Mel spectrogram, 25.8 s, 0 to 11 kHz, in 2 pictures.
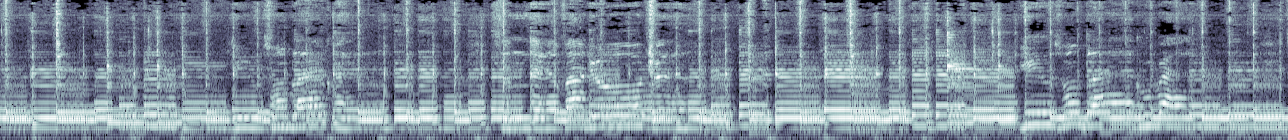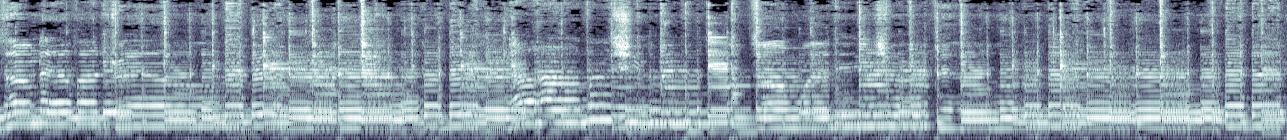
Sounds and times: Acoustic guitar: 0.0 - 25.7
Strum: 0.0 - 25.7.

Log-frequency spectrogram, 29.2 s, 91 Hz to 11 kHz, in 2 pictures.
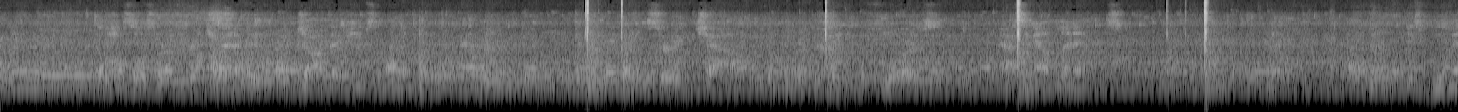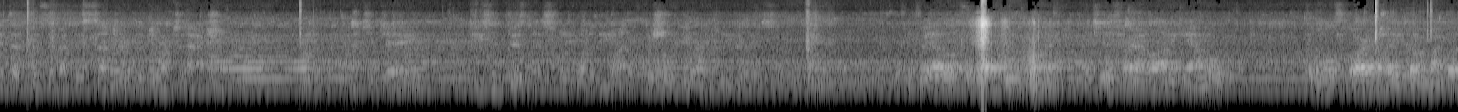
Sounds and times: Speech: 0.9 - 11.3, 12.4 - 22.8, 23.5 - 26.9, 27.6 - 29.1.

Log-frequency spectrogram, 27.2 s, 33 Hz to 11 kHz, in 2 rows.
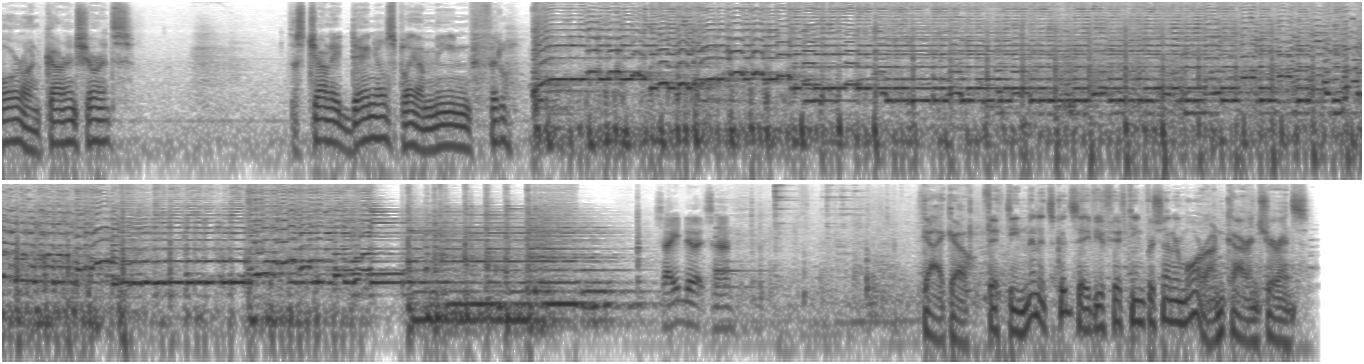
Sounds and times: Speech: 0.0 - 1.4, 2.9 - 5.2, 22.8 - 26.8
Violin, fiddle: 5.3 - 17.8.

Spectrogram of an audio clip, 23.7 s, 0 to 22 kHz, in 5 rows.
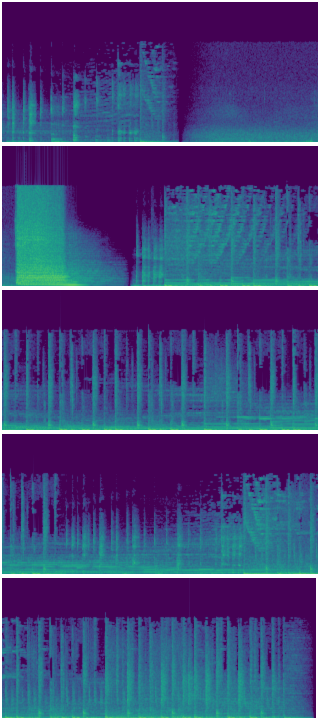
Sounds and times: Music: 0.0 - 2.7, 6.7 - 23.6.

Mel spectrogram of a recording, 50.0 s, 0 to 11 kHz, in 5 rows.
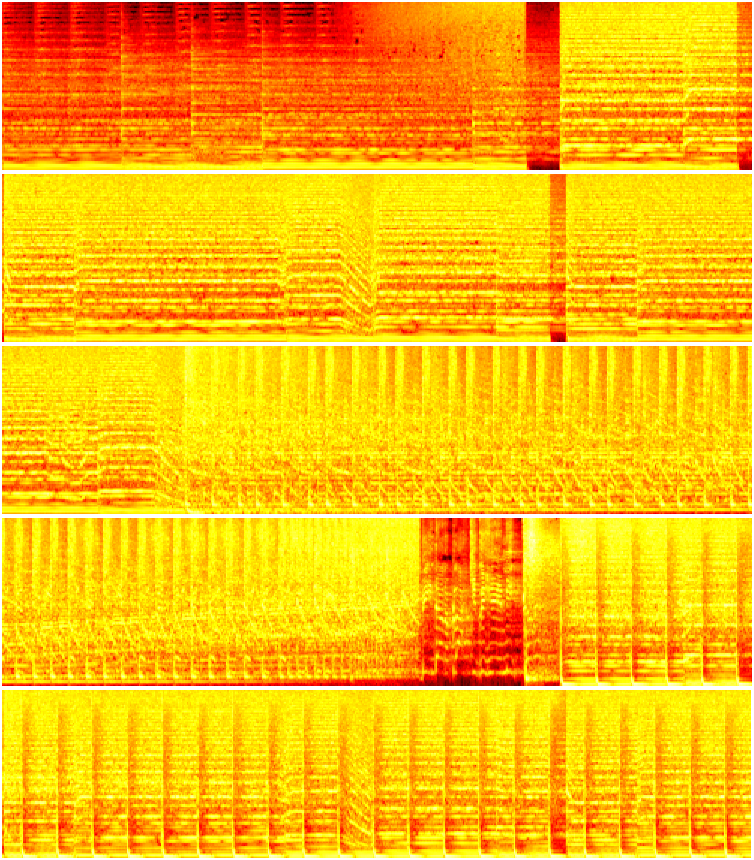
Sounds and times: Music: 0.0 - 49.9.

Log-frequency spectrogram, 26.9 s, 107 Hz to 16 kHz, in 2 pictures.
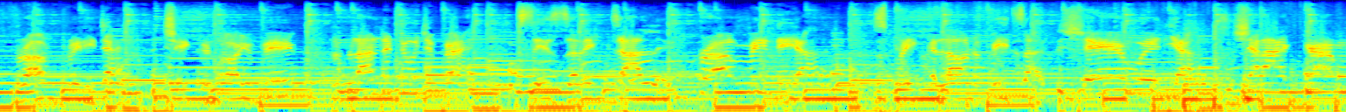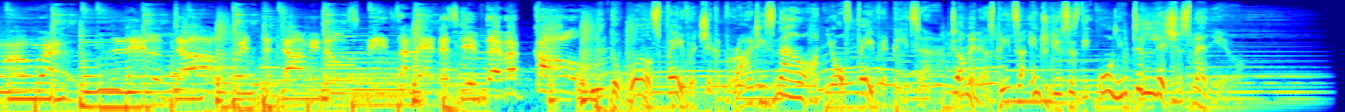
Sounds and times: Music: 0.0 - 26.9
Speech: 0.7 - 1.3, 18.9 - 25.8.

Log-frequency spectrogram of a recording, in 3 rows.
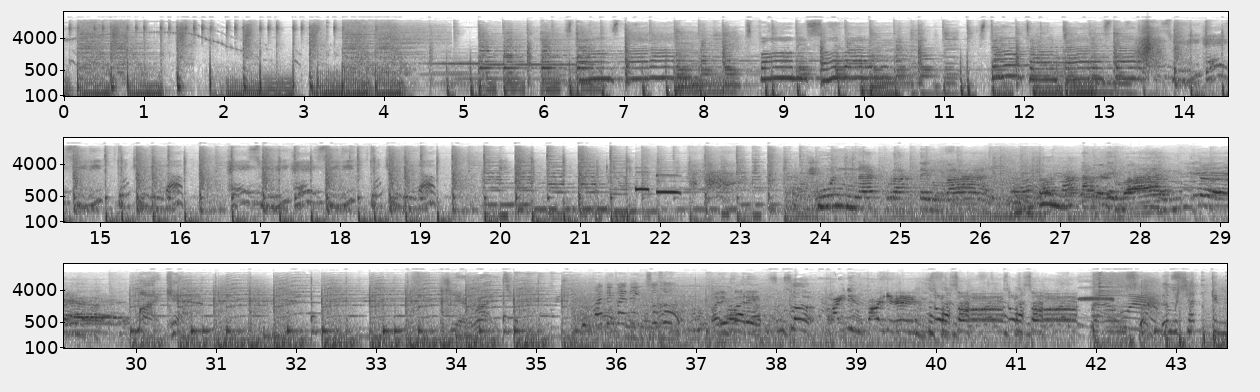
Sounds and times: Music: 0.0 - 26.5, 28.8 - 38.3, 42.0 - 43.6.

